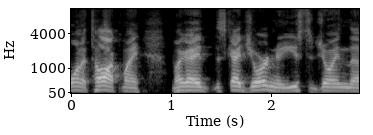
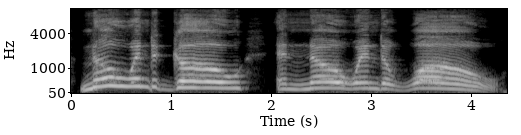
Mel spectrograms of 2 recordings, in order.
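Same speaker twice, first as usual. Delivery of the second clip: mock very high, loud, stretched country-accent holler; 9 semitones higher, 5 dB louder than usual. Recalling the coach who used to yell at you in high school, do Pat Hernandez's thick country accent yell. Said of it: "he used to yell at me in his thick country accent".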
